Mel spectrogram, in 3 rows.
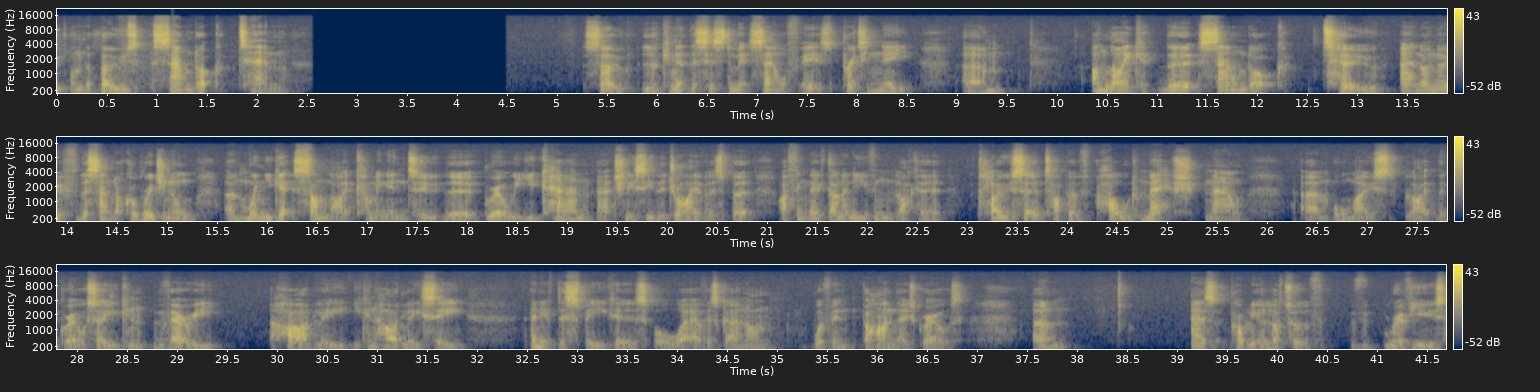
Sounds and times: Speech: 0:00.0 - 0:02.6, 0:05.2 - 0:09.6, 0:10.2 - 0:41.6.

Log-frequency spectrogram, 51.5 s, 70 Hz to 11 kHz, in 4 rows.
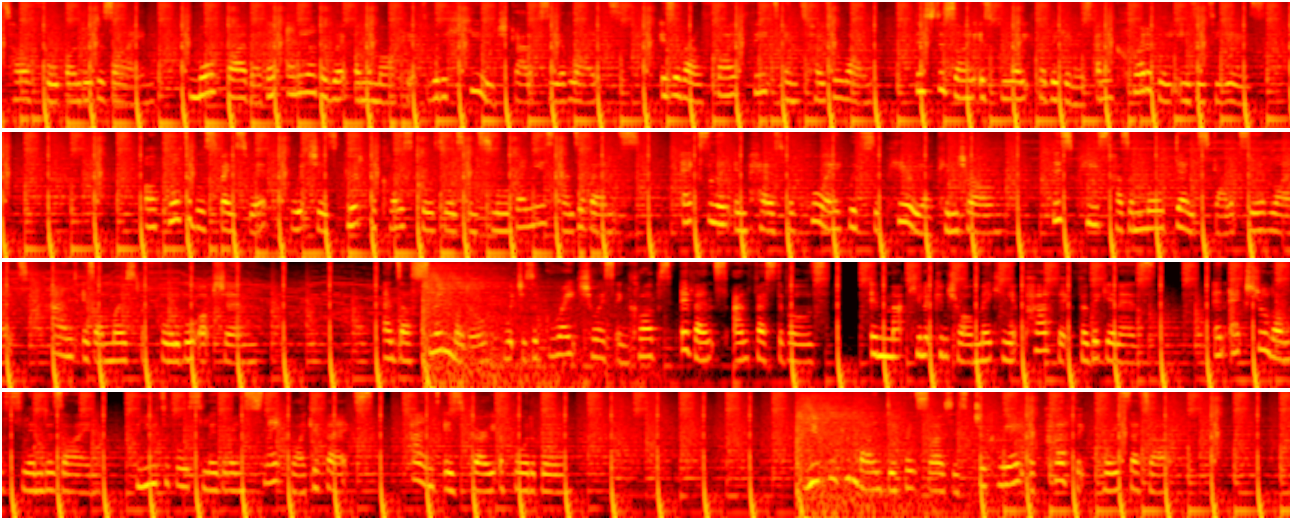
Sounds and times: Speech: 0:00.0 - 0:12.6, 0:14.3 - 0:28.3, 0:29.6 - 0:37.3, 0:37.9 - 0:44.3, 0:46.6 - 0:50.4
Music: 0:00.0 - 0:51.5.

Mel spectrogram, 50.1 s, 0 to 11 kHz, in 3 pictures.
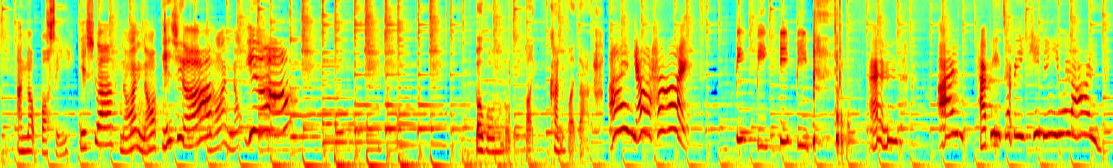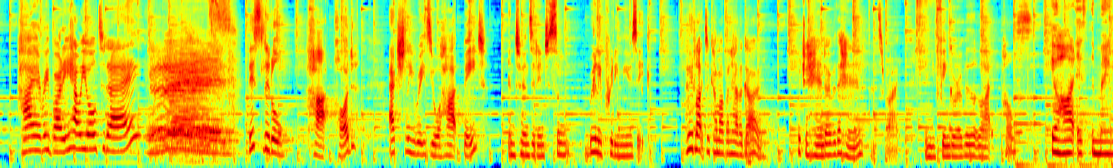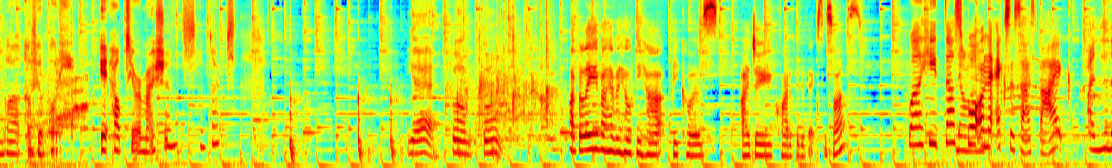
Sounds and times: Music: 0:00.0 - 0:50.0.

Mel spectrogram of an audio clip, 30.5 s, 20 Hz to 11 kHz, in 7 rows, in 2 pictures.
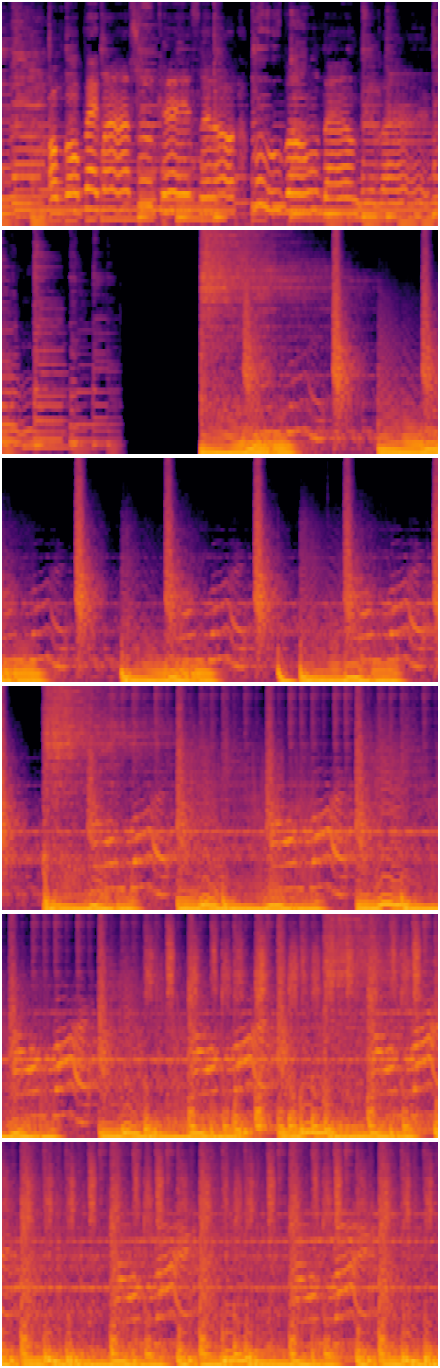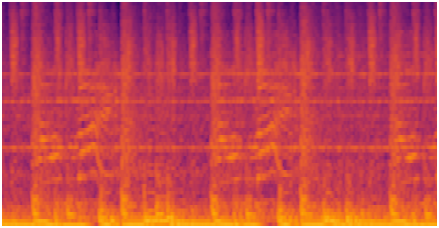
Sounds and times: Music: 0:00.0 - 0:05.6, 0:06.4 - 0:30.5.

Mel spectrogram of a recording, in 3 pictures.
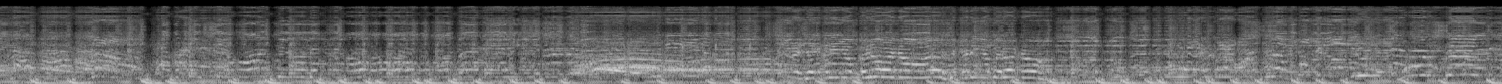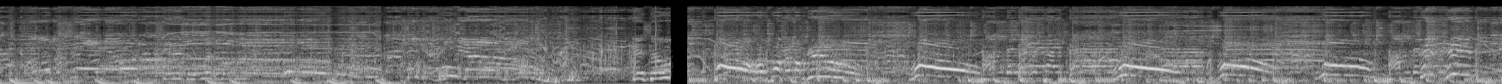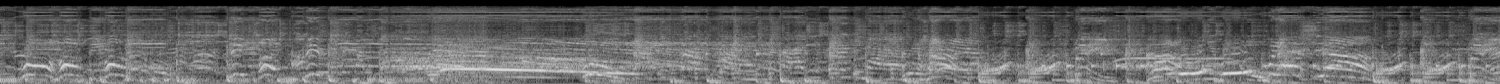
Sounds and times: Music: 0:00.0 - 0:45.0.

